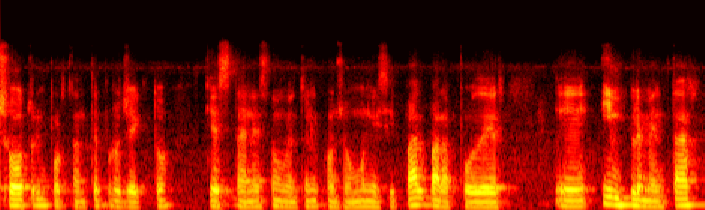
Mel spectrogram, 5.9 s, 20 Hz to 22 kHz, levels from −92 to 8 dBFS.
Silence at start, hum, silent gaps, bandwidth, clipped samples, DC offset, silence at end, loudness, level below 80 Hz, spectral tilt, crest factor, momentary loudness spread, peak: 0 s; none; none; 9.2 kHz; under 0.1%; under 0.1%; 0 s; -23 LUFS; -54 dBFS; -7 dB/octave; 18 dB; 10 LU; -4 dBFS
